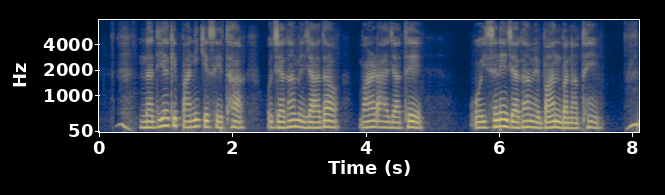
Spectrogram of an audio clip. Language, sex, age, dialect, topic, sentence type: Chhattisgarhi, male, 18-24, Northern/Bhandar, agriculture, statement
